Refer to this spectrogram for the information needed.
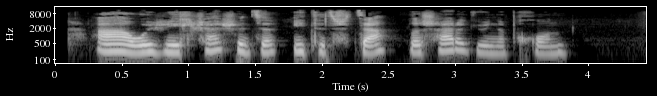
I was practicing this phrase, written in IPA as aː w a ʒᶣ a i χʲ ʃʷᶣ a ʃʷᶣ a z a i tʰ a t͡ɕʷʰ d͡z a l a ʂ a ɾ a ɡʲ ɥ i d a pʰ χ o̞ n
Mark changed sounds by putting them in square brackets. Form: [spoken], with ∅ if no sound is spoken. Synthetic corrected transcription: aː w a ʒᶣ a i χʲ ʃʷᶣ a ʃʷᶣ a [d͡z] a i tʰ a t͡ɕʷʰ d͡z a l a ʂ a ɾ a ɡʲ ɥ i [n] a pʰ χ o̞ n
